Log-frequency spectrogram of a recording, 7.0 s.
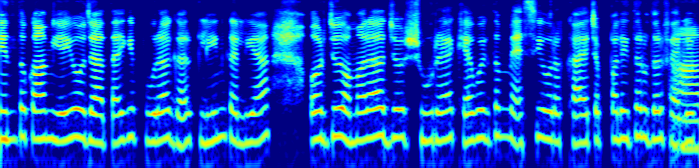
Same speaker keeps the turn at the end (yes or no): no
